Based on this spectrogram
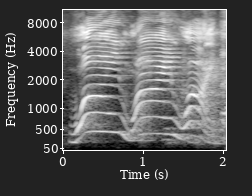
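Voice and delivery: high, drawn-out jeer, falling each time; mocking whine. [name] mocking her two years of complaints, whining. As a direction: whine each word in mockery.

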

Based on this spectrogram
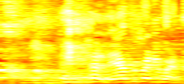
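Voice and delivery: usual speaking voice

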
